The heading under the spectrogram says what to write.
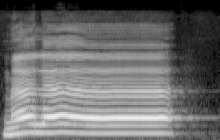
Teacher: Здесь у нас долгота в размере 4 огласовок даммы удлиняем.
